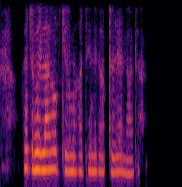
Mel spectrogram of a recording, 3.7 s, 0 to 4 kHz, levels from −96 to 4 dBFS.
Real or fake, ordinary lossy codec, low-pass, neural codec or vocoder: fake; Opus, 16 kbps; 3.6 kHz; codec, 16 kHz in and 24 kHz out, 1.1 kbps, FireRedTTS-2 codec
